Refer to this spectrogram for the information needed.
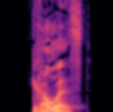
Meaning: second-person singular subjunctive I of grauen
- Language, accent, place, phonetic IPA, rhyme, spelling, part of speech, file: German, Germany, Berlin, [ˈɡʁaʊ̯əst], -aʊ̯əst, grauest, verb, De-grauest.ogg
